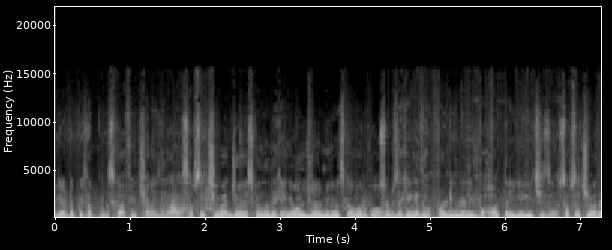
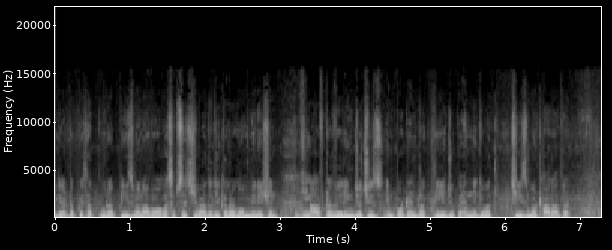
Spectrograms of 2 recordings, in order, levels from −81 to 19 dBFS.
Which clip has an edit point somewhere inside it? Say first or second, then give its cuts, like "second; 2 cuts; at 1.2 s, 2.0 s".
first; 2 cuts; at 0.8 s, 4.3 s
